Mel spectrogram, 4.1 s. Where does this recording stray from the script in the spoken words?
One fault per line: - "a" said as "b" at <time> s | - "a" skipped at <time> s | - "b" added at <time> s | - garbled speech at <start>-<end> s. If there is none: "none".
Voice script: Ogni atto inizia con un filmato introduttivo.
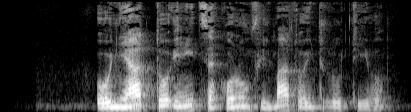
none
